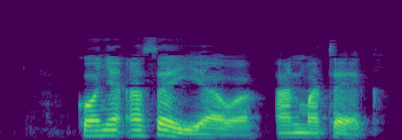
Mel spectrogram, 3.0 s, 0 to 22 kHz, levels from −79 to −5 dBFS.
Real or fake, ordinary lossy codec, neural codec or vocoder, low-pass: real; MP3, 32 kbps; none; 7.2 kHz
